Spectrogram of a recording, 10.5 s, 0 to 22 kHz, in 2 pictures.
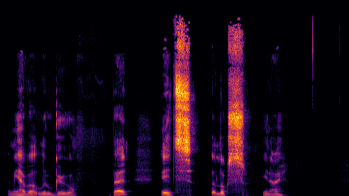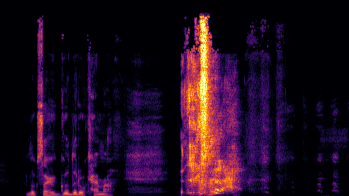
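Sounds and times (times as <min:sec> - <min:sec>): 
speech: 0:00.1 - 0:04.4, 0:05.6 - 0:07.4, 0:08.0 - 0:08.8
person sneezing: 0:08.0 - 0:09.3.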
